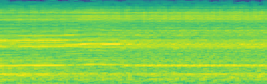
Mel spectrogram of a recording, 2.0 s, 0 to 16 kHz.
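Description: Celestron NexStar 8SE computerised mount's drive motors slewing the telescope tube on a hand-controller command: a faint, steady electric whir.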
